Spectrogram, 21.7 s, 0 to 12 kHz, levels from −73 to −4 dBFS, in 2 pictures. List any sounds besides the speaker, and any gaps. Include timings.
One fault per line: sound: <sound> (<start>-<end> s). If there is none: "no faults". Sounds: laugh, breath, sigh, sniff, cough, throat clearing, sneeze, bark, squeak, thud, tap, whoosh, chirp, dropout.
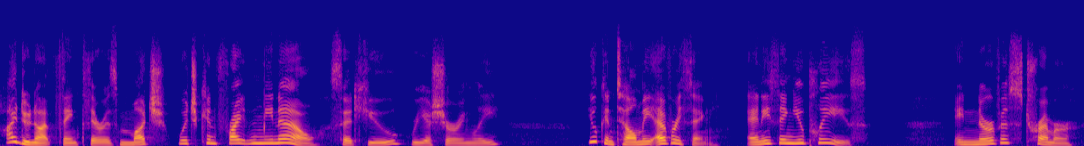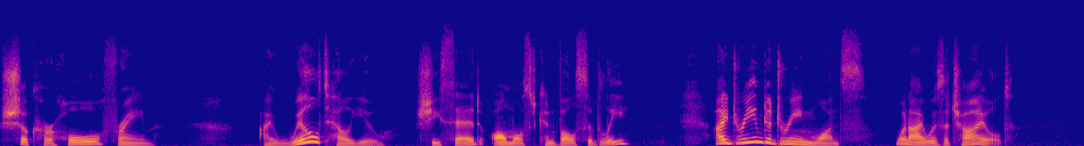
no faults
